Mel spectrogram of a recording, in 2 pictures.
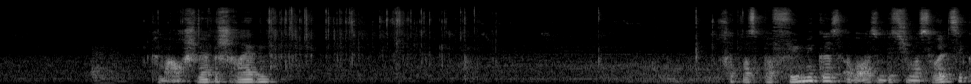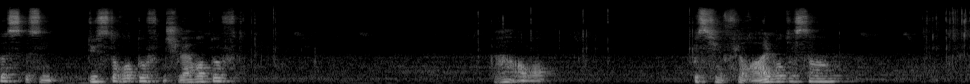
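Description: A plastic wrapper crinkles in someone's hands.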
